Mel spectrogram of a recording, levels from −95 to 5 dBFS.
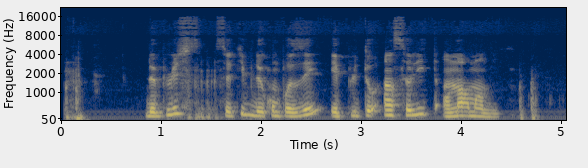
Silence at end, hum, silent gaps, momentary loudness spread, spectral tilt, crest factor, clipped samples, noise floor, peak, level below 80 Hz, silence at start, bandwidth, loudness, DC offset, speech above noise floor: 0.25 s; none; none; 16 LU; -8 dB/octave; 16 dB; under 0.1%; -59 dBFS; -4 dBFS; -44 dBFS; 0.05 s; 15.5 kHz; -21 LUFS; under 0.1%; 39 dB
